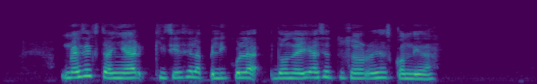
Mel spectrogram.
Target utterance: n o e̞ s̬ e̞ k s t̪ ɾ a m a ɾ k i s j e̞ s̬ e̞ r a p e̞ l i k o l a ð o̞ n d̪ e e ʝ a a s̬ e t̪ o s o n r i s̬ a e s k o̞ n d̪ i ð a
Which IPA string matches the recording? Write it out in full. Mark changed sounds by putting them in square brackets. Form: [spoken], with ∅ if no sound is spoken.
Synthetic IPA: n o e̞ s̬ e̞ k s t̪ ɾ a [ɲ] a ɾ k i s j e̞ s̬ e̞ [l] a p e̞ l i k [u] l a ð o̞ n d̪ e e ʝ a a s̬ e t̪ [u] s o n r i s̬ a e s k o̞ n d̪ i ð a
